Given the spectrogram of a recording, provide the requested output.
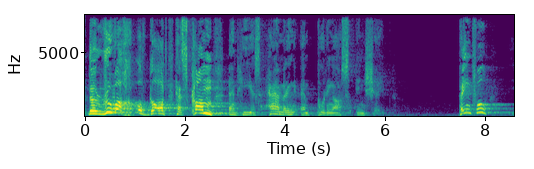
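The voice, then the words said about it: Dutch accent. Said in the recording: “my accent ... I grew up in the Netherlands, lived there for a good 20 years”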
